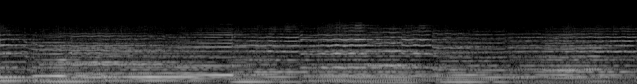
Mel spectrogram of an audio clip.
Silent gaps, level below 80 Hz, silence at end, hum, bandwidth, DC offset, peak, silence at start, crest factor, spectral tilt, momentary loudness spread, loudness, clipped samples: none; -52 dBFS; 0 s; none; 9 kHz; 0.2%; -14 dBFS; 0 s; 14 dB; -6 dB/octave; 6 LU; -28 LUFS; under 0.1%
